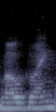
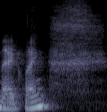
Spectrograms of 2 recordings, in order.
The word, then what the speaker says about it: Megling: My name is Megling and that's always the big reveal because it looks like Mowgling. Nobody can pronounce it including my family, but it's Megling. The O is silent.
